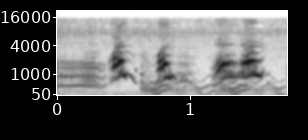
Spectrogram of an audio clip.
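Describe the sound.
A dog barking, a few short, high yelping barks in quick succession, loud and alone.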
